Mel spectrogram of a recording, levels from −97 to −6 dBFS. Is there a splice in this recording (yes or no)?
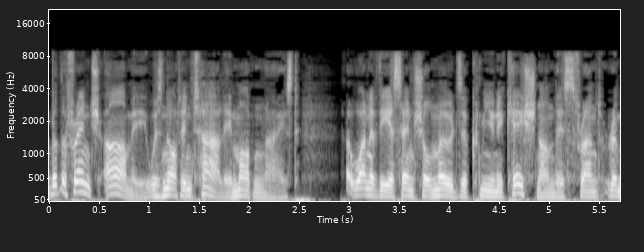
yes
